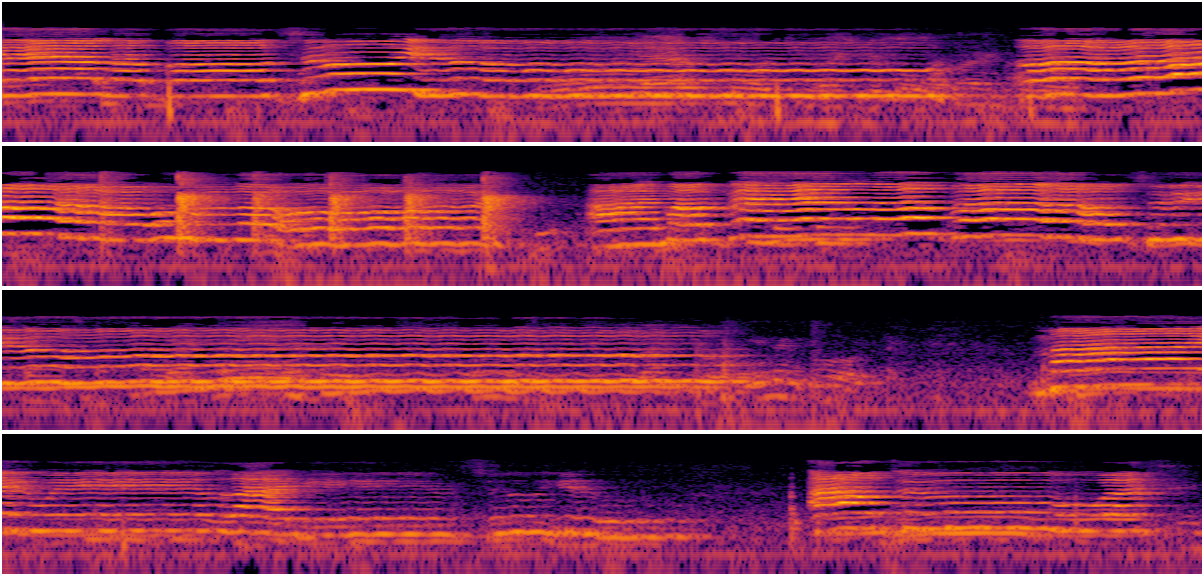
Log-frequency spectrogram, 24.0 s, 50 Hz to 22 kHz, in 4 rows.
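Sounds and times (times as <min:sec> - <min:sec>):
woman singing into microphone: 0:00.0 - 0:15.7, 0:17.2 - 0:23.8
sharp claps: 0:06.4 - 0:08.7.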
